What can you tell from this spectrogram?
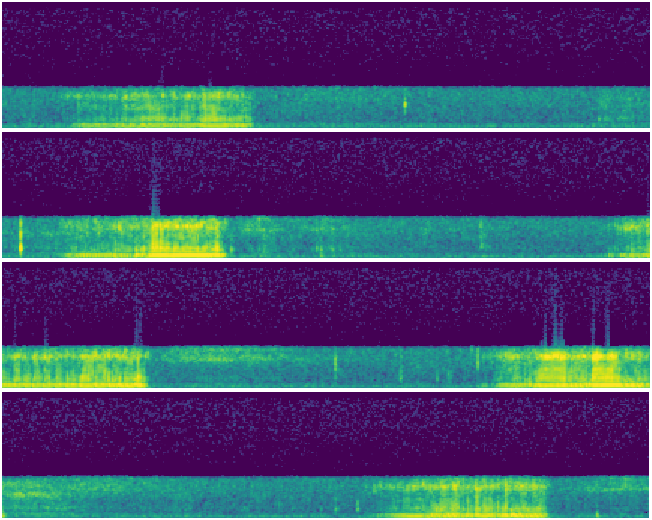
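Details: A sleeping Boxer dog snores indoors: five long, rough, droning snores of about a second each, coming roughly every three and a half seconds with quiet breathing pauses between.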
